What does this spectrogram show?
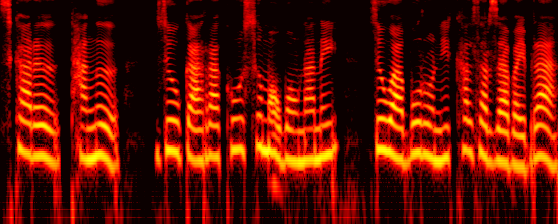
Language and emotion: Bodo, neutral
